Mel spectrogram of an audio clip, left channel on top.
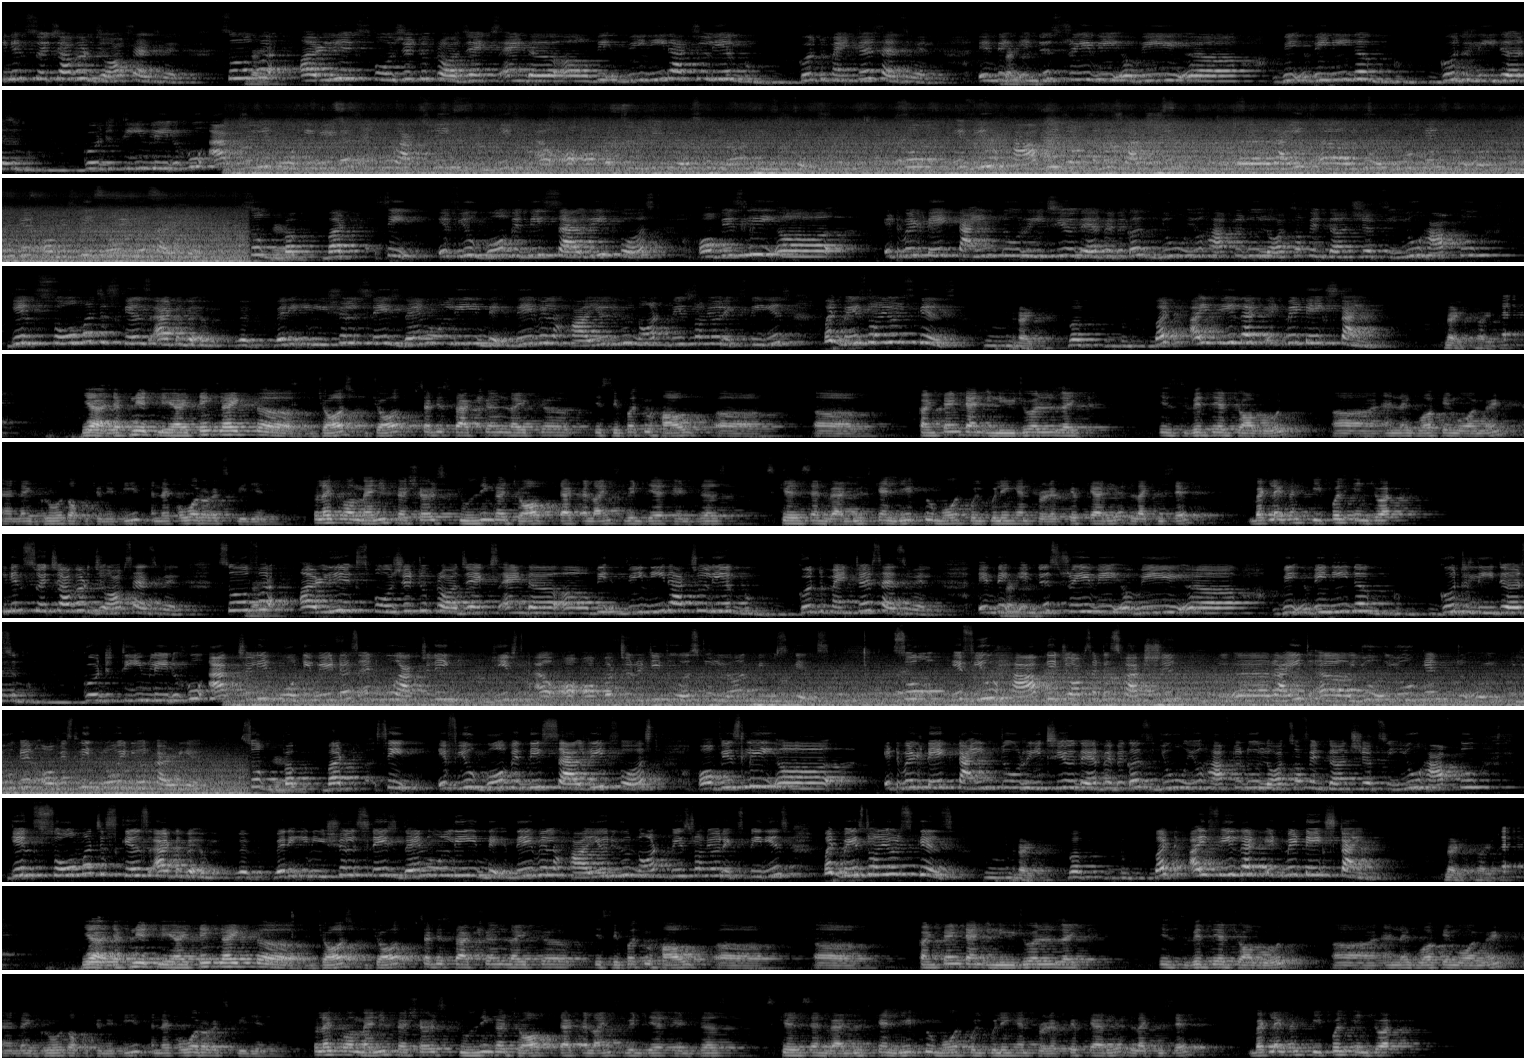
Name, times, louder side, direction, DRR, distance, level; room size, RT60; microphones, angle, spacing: voice 1, 0.0-2.7 3.0-23.5 24.2-27.0 27.4-32.5 32.8-33.4 33.6-34.5 34.8-36.9 37.2-39.0 39.3-45.2 45.7-55.1 55.5-55.8 56.3-59.4 61.7-61.9, right 1 dB, 70° right, 8 dB, 3.9 m, -30 dB
sound 1, 17.4-32.9, left 2 dB, 80° left, 1.6 m, -30 dB
voice 2, 60.1-60.6 61.7-68.5 69.0-69.4 70.1-71.7 72.5-73.7 74.2-78.8 79.2-83.3 83.9-88.0 88.6-90.0, equal, 15° left, 2 dB, 3.1 m, -30 dB
26.0 x 25.0 x 6.6 m, 0.74 s
head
